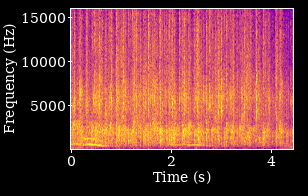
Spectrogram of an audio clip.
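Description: Sustained audience applause at a panel discussion on women in comedy, steady dense clapping from a large crowd filling the room at even loudness throughout.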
